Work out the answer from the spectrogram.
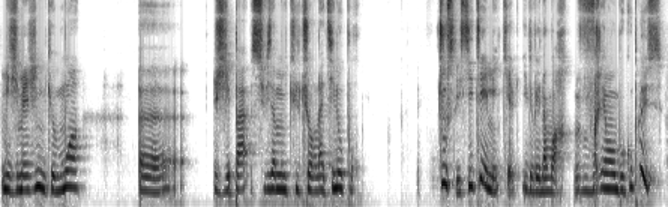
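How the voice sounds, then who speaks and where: A woman's voice: medium pitch, moderate pace, mellow. A young woman hosting a casual solo podcast, chatty, playful and self-mocking, with a slightly sore throat. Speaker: podcast host. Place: room at home.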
